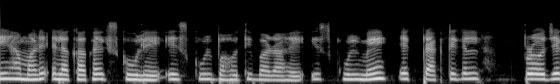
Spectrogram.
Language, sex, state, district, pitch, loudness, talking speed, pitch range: Hindi, female, Bihar, Darbhanga, 240 Hz, -16 LUFS, 215 wpm, 220-250 Hz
